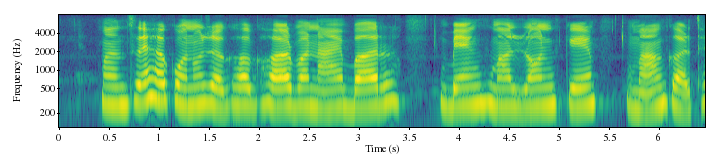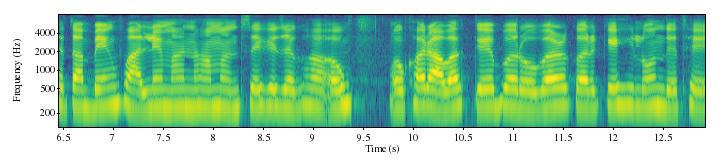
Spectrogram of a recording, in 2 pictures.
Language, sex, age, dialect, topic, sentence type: Chhattisgarhi, female, 18-24, Central, banking, statement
